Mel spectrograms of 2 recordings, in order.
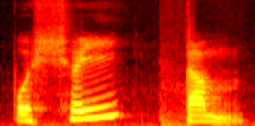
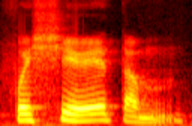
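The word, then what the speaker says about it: পশ্যৈতাং: তাই আমরা এখানে উচ্চারণ করব পশ্যই তাম। কোনো শব্দের শেষে অনুস্বর থাকলে আমরা অর্ধেক ময়ের মতো উচ্চারণ করে থাকি। এটা সংস্কৃত শুদ্ধ উচ্চারণ পশ্যেতম।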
